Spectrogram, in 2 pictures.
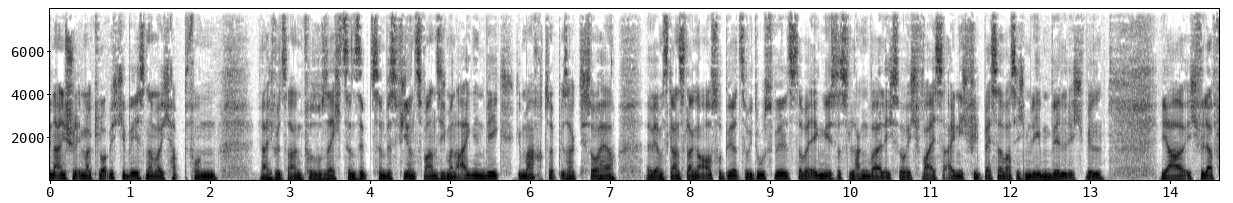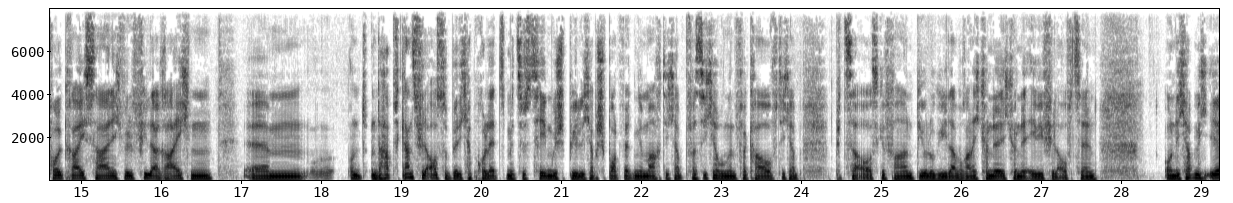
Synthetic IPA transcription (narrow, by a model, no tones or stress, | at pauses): b̥ɪnʔaɪŋlɪçʃoːnʔɪmɐɡlɔʏbɪçɡ̥əveːzn̩aːbɐɪçhaːbfɔnjaːɪçv̥ʏɐdəz̥aːɡŋ̩fɔnzoːzɛçt͡seːnzɪp̚t͡seːnbɪsfiːɐʊnt͡sv̥ant͡sɪçmaɪnʔa̰ɪɡənənveːkɡ̥əmaχtnhaːb̚ɡ̥əzaːk̚tz̥oːhɛɐʔviːɐhamsɡ̥ant͡slaŋəʔa̰ʊspʁ̥obiːɐtz̥oːviːduːsv̥ɪlstʔaːbɐʔɪɐɡŋ̩tiːɪstɛslaŋvaɪlɪçz̥oːɪçv̥aɪsʔa̰ɪɡŋ̩tlɪçfiːlbɛsɐvasɪçɪmleːbm̩vɪlɪ̰çv̥ɪl | jaːɪ̰çv̥ɪlɛɐfɔlkʁ̥aɪçz̥aɪnɪçv̥ɪlfiːlɛɐʁaɪçn̩ʔɛːm | ʊntʊntd̥aːɦaːbɪçɡ̥ant͡sfiːlʔa̰ʊstobiːtɪçhaːbəʁolɛtmɪtz̥ʏstʰeːmɡəʃpiːltɪçhaːbəʃpɔɐtv̥ɛtn̩ɡəmaχtɪçhaːbə̥fɛɐzɪçəʁ̞ʊŋənfɛɐkʰaʊftɪçhaːbəpʰɪ̥t͡sɐʔa̰ʊsɡ̥əfaːʁənb̥ioloɡiːlabuʁaːnɪçkʰœntəɪçkʰœntəʔeːvifiːlʔa̰ʊft͡sɛːlən | ʔʊntɪçhaːbəmɪçʔɪ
